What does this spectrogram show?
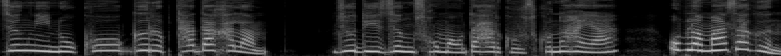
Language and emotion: Bodo, fearful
